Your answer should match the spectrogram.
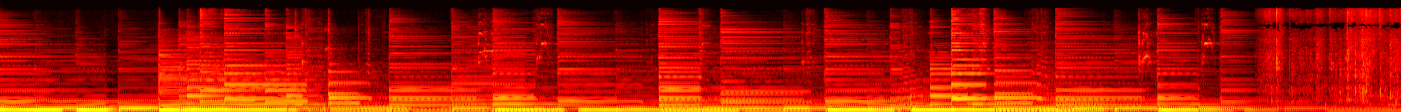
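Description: Background music: a plucked acoustic guitar tune over held bass notes, starting abruptly and fading out near the end. As it fades, paper crinkles as the scrunched paper is pulled apart.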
